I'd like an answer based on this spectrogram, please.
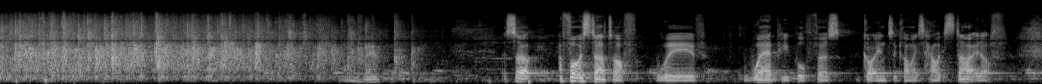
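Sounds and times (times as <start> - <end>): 
crowd applause: 0.0 - 5.0
speech: 5.2 - 10.4.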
